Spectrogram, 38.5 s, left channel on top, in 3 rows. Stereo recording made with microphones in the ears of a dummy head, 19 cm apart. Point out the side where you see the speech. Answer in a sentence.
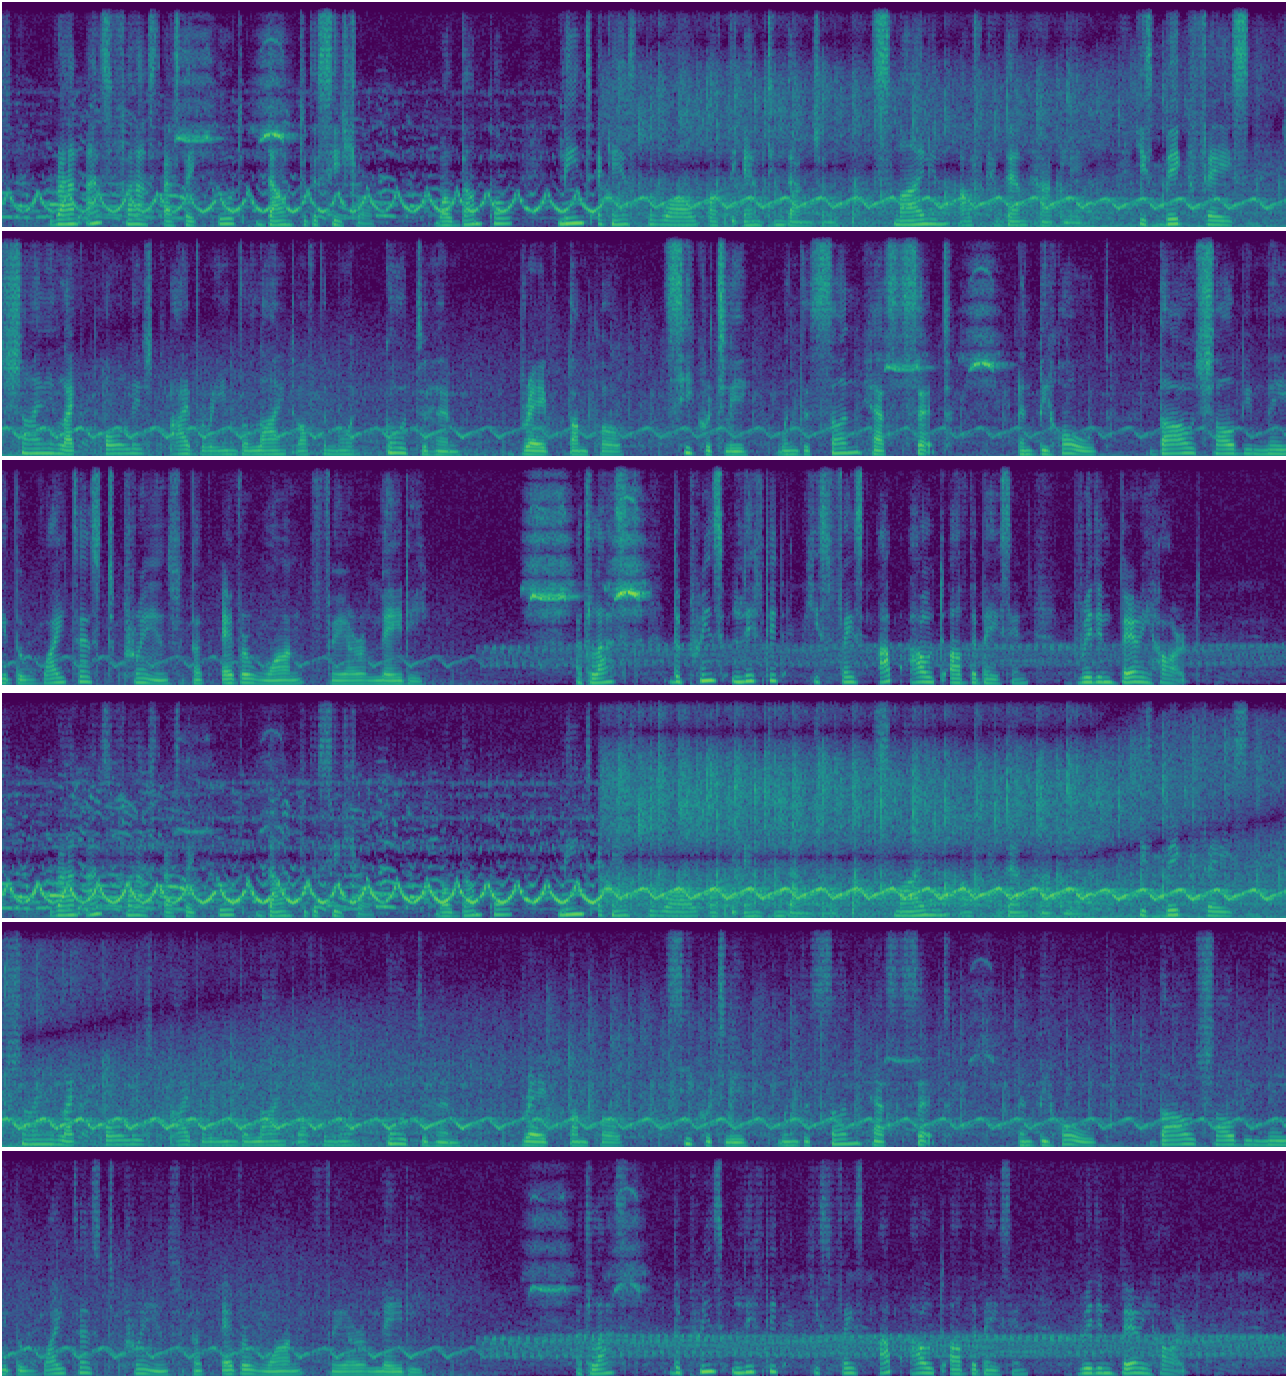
In this clip you hear the speech on the left.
